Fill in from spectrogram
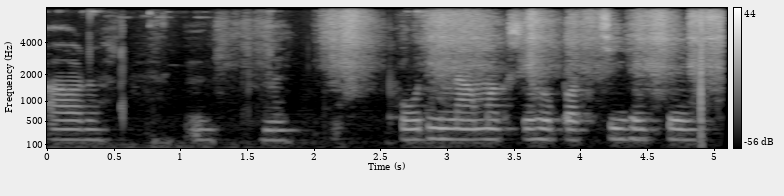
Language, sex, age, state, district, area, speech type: Maithili, female, 18-30, Bihar, Madhubani, rural, spontaneous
